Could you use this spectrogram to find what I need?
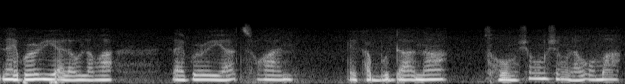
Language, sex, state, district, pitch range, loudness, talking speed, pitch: Mizo, female, Mizoram, Aizawl, 210-225 Hz, -14 LUFS, 155 wpm, 215 Hz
